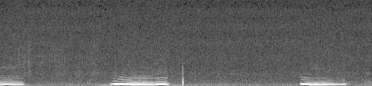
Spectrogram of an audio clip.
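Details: Pet cat named Puma, sound asleep indoors on an organic chemistry book, snoring with steady whistling hums about a second long, separated by pauses of two to three seconds, with one faint click in between.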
